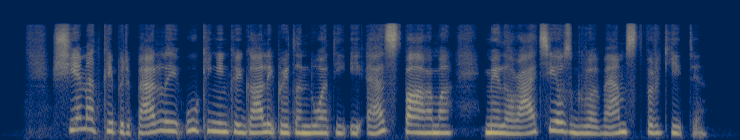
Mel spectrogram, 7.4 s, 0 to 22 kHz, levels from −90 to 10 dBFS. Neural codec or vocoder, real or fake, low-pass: codec, 16 kHz in and 24 kHz out, 0.9 kbps, LongCat-Audio-Codec, four codebook decoder; fake; 10.8 kHz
